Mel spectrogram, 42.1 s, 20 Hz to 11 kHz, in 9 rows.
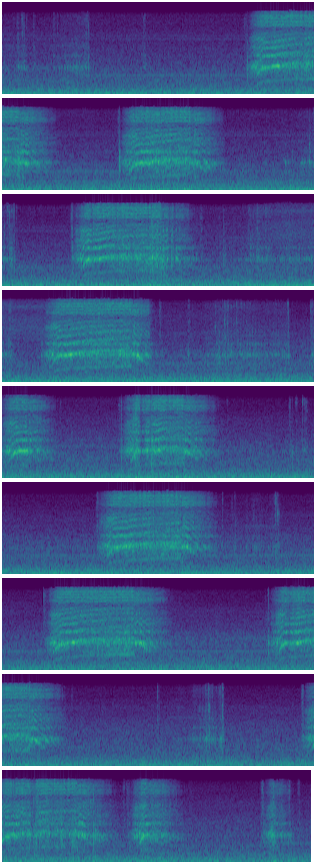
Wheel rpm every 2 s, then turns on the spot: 0, 10, 70, 60, 0, 80, 10, 80, 30, 20, 60, 0, 60, 30, 70, 20, 70, 0, 20, 70, 0.
12-14 16-18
